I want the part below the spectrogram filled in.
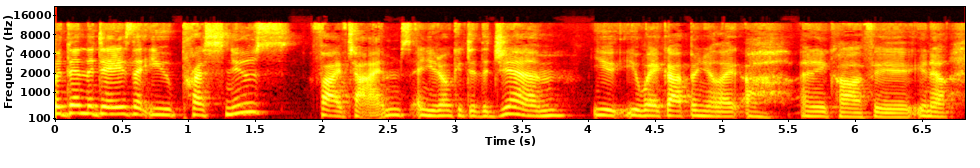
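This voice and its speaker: With an American accent, a woman talks at a moderate pace with lively intonation and hardly any pauses. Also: medium pitch for a woman. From Minnesota, US Midwest. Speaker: Marine Corps veteran and bravery expert. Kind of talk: podcast interview. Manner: animated.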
